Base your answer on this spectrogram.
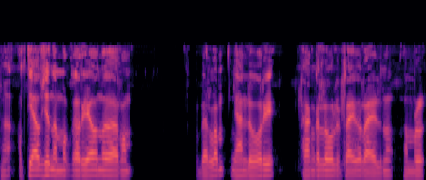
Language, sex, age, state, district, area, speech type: Malayalam, male, 60+, Kerala, Pathanamthitta, urban, spontaneous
